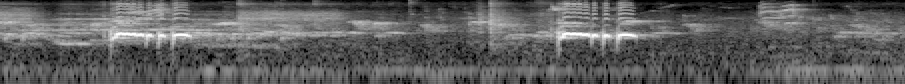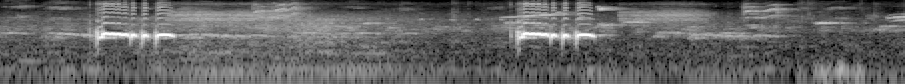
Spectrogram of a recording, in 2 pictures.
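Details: Zebra dove of local Indonesian stock singing steadily: four bright, rapid, stuttering coo phrases spaced about three seconds apart, over soft background cooing and faint low rumble.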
